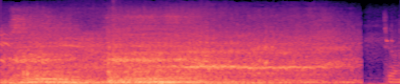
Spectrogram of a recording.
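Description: Car engine revving with tyres squealing as the car pulls off. It cuts off abruptly near the end.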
